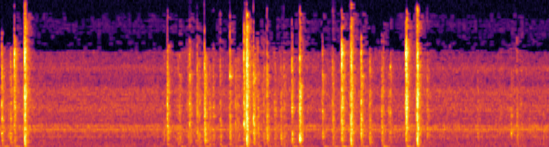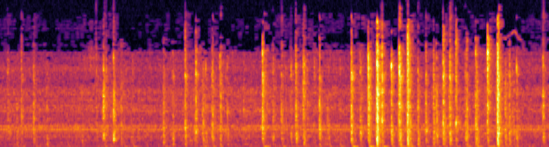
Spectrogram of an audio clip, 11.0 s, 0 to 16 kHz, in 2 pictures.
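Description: A full-size gray SHIPADOO K600 wired USB keyboard, with a hollow gray plastic case and cream, gray and orange plastic keycaps, sits on a desk mat and is typed on rapidly with the fingertips of both hands. Bursts of sharp, bright plastic clacks die away almost instantly, separated by brief pauses over a faint steady low hum.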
